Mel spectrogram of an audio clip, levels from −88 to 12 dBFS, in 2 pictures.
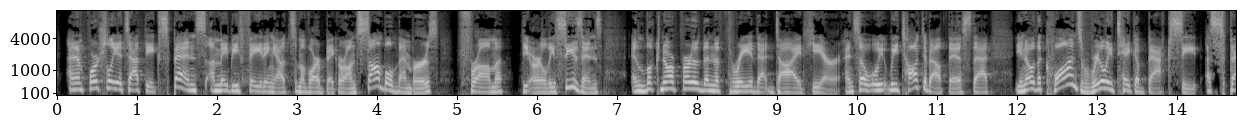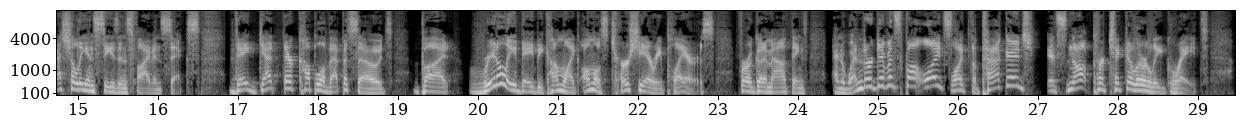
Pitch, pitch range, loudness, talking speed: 160 Hz, 135-210 Hz, -14 LUFS, 170 wpm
